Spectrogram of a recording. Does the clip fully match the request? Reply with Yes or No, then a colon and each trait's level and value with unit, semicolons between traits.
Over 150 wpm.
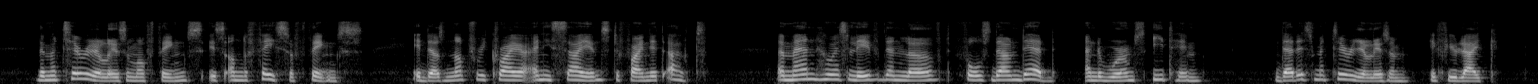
Yes: average, 160 wpm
